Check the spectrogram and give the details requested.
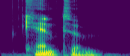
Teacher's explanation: But as people spoke faster over generations, the brain tried to save split seconds of time. The tongue begins anticipating that front E vowel before it has even finished pronouncing the back K consonant. It jumps the gun.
